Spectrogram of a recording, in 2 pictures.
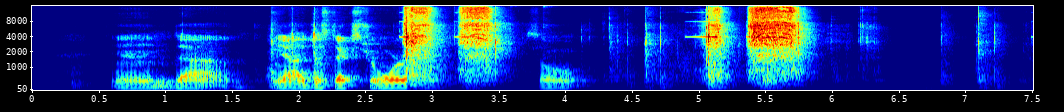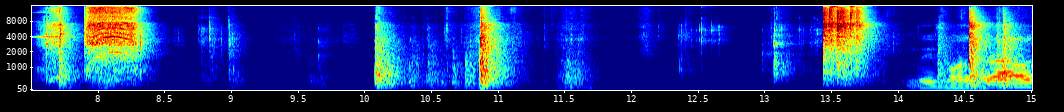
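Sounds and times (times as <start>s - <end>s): cordless drill backing out screws: 7.2s - 8.9s.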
